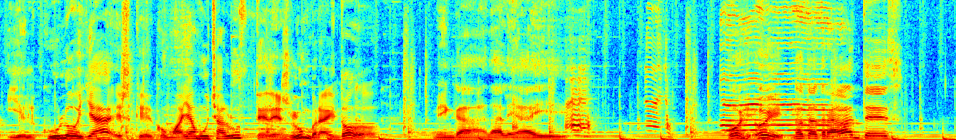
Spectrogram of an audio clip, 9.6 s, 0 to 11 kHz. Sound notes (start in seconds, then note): 7.2 cries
